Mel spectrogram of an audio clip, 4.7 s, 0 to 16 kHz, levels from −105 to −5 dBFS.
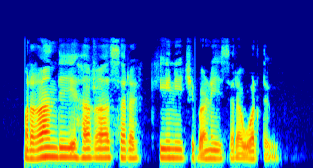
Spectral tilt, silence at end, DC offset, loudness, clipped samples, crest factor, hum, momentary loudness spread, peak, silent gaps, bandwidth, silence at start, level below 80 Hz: -7.5 dB/octave; 0.55 s; under 0.1%; -26 LUFS; under 0.1%; 22 dB; none; 14 LU; -4 dBFS; none; 7.2 kHz; 0.35 s; -68 dBFS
